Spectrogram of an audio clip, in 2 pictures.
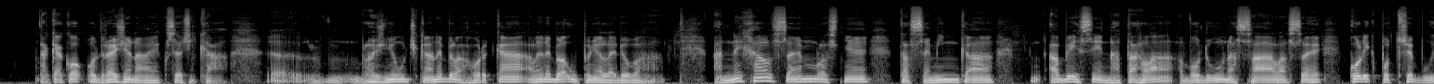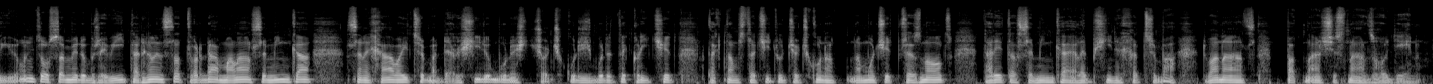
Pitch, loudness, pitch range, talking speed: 105 Hz, -20 LUFS, 95-110 Hz, 140 wpm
